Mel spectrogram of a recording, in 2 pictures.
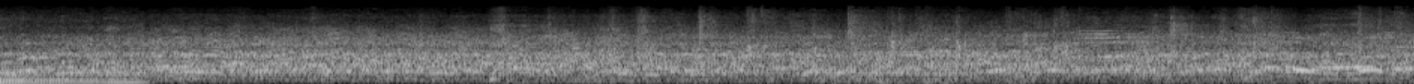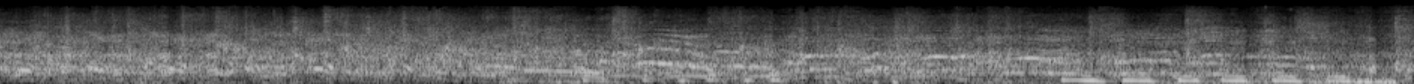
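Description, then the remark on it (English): A crowd laughs and chuckles while a steady round of applause runs through the whole stretch, loud and continuous, with dense overlapping claps and no clear speech. “And for some reason, with that round of applause, I'll bow out.”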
